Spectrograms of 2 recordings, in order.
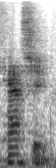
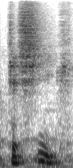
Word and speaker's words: Kashyyyk: We just only need to do one, and that is Kashyyyk, or Kashyyyk, depending on which pronunciation you like.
